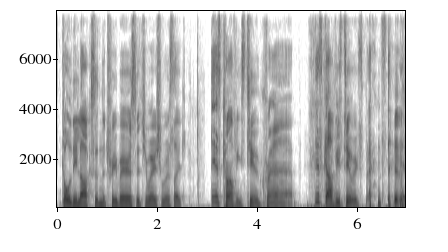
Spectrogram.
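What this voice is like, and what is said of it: Imitates another person's voice. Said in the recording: “That's a really good Devoy impression, by the way. You absolutely nailed it.”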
